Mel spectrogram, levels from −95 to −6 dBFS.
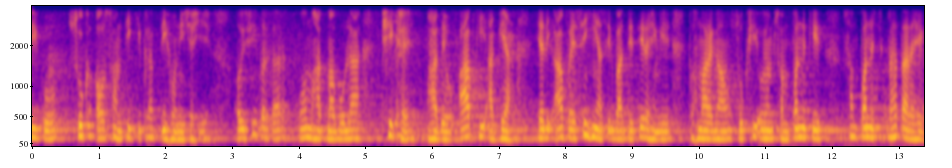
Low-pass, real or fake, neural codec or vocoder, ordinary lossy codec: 3.6 kHz; real; none; none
